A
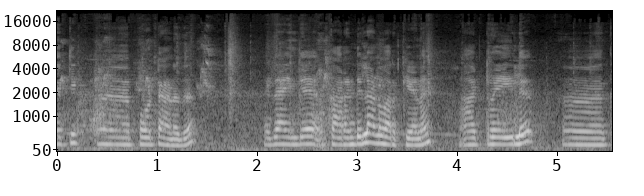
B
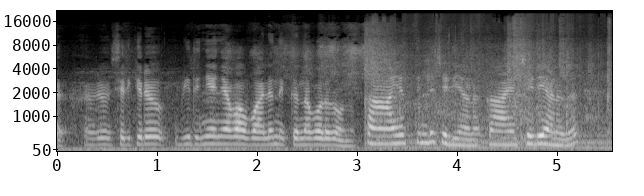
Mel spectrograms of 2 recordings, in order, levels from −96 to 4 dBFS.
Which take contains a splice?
B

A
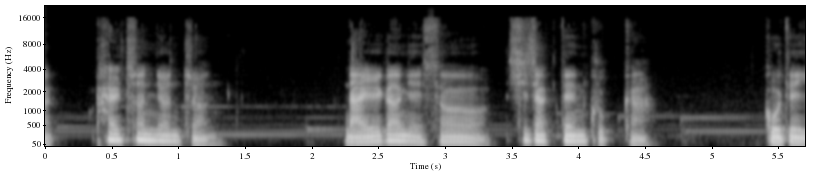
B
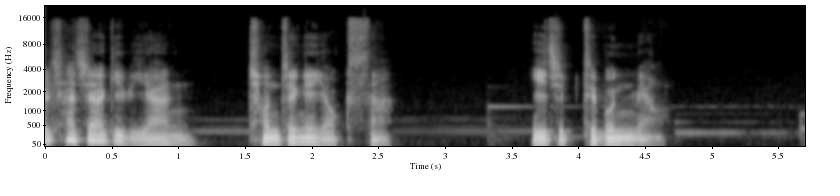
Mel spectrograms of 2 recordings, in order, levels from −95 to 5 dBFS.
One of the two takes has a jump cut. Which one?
B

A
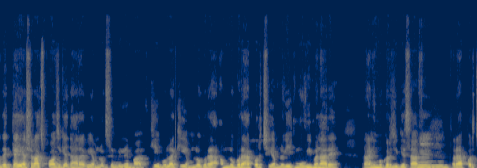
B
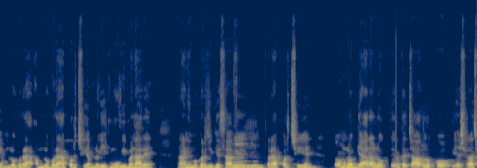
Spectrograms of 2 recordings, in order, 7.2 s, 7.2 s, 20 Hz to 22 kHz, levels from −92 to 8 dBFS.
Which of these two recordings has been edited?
B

